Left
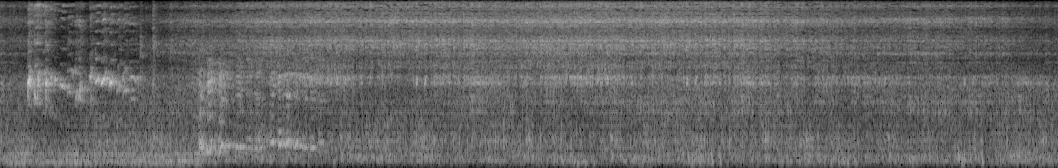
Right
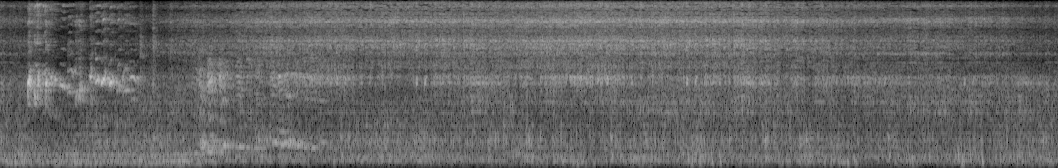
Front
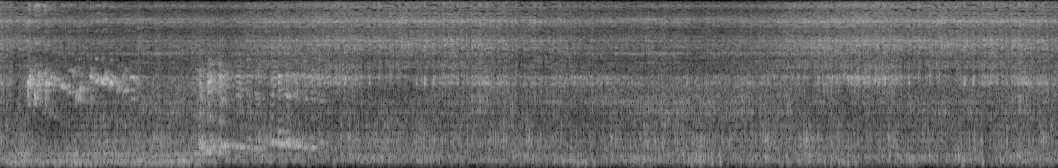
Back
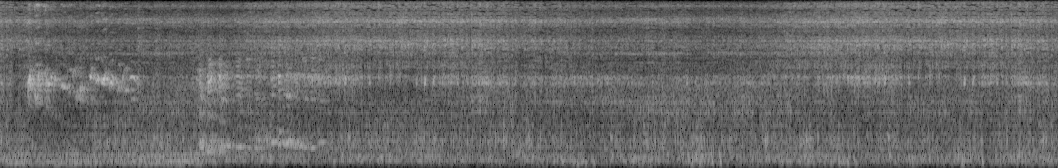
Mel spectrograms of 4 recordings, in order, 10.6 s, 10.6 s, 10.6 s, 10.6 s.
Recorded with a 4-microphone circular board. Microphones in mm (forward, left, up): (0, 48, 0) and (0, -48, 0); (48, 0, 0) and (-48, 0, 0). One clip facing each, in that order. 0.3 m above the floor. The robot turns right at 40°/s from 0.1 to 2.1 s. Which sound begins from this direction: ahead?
Laughter, at 0.3 s.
